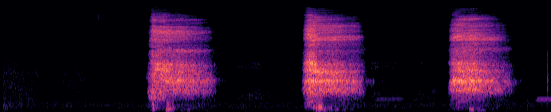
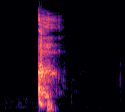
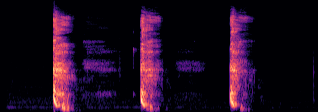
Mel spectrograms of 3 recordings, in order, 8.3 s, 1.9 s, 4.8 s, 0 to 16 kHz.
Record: exhalation_length: 8.3 s
exhalation_amplitude: 15569
exhalation_signal_mean_std_ratio: 0.44
cough_length: 1.9 s
cough_amplitude: 32759
cough_signal_mean_std_ratio: 0.26
three_cough_length: 4.8 s
three_cough_amplitude: 32652
three_cough_signal_mean_std_ratio: 0.26
survey_phase: beta (2021-08-13 to 2022-03-07)
age: 45-64
gender: Female
wearing_mask: 'No'
symptom_none: true
smoker_status: Never smoked
respiratory_condition_asthma: false
respiratory_condition_other: false
recruitment_source: REACT
submission_delay: 1 day
covid_test_result: Negative
covid_test_method: RT-qPCR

